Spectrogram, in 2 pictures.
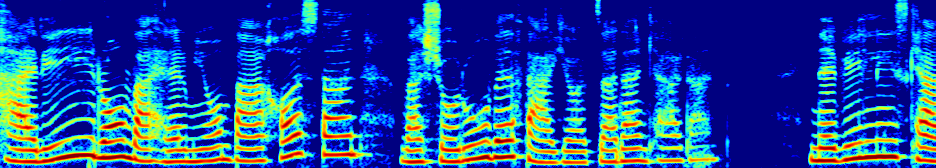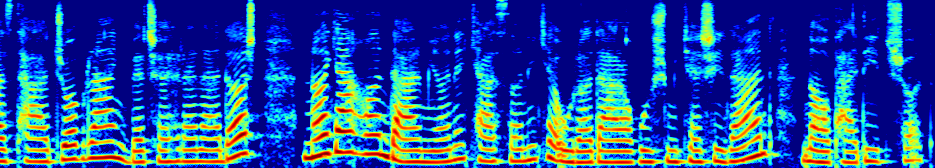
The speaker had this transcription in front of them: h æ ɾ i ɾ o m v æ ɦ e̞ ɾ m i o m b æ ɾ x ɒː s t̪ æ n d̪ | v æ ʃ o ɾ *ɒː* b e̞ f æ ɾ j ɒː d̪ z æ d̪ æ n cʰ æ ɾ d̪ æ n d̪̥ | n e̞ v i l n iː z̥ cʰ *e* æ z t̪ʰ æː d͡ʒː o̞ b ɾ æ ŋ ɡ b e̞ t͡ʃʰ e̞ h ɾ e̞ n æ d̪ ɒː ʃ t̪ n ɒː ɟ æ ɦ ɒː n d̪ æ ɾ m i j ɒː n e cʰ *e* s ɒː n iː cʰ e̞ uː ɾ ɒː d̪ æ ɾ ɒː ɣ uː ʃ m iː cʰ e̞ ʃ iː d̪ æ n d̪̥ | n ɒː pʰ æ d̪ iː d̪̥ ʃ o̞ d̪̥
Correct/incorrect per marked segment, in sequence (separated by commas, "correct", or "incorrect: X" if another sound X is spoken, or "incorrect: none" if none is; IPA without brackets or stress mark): incorrect: uː, correct, incorrect: æ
